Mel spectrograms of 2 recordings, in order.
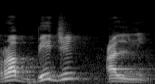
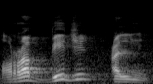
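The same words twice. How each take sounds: Both takes have the same delivery.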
